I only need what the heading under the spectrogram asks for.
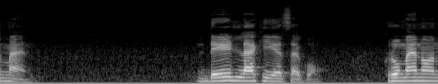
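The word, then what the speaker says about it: Cro-Magnon: क्रोमैनॉन मैन जी silent है 50,000 years ago।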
